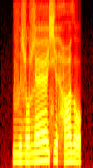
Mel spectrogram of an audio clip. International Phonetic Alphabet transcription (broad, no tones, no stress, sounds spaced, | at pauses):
v ɪ ɮ ɔ ɮ æː ɕ ɛ h ɑ ð ɔ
